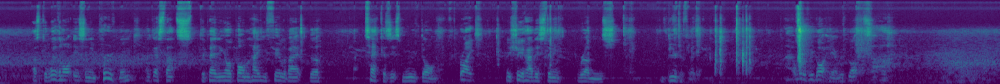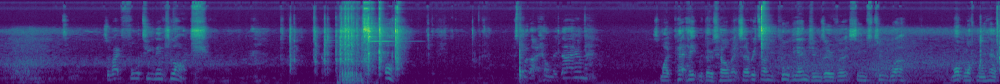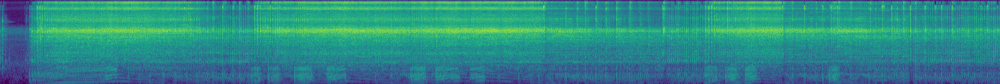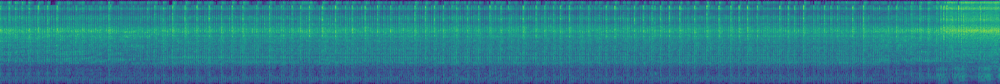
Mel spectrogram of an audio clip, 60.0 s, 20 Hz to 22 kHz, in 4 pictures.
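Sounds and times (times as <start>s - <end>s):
chainsaw engine revving: 19.8s - 20.9s, 29.3s - 60.0s.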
